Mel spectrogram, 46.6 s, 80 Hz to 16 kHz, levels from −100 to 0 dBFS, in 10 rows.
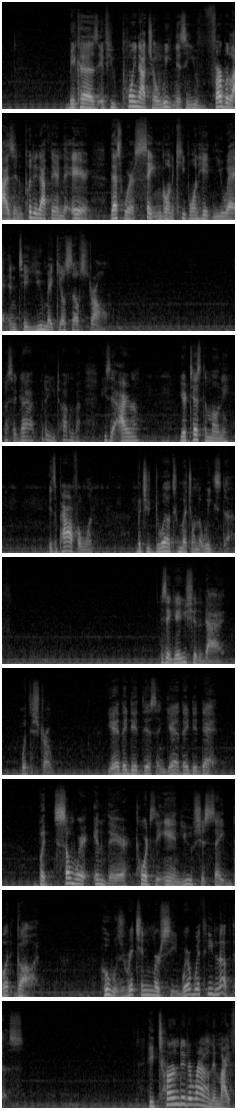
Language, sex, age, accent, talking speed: English, male, 30-49, American, 140 wpm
